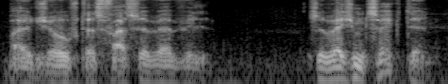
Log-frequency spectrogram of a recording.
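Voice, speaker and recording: Husky, animated, gruff frontier sidekick. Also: male voice, very deep voice, a little slow, exaggerated voice. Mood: alarmed, baffled. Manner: blustery, exclamatory, English oaths. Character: gruff, incredulous frontier sidekick man in a Western. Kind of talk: 1970s radio play acting.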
